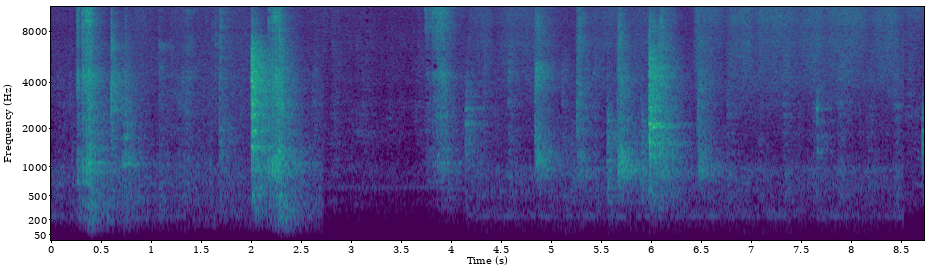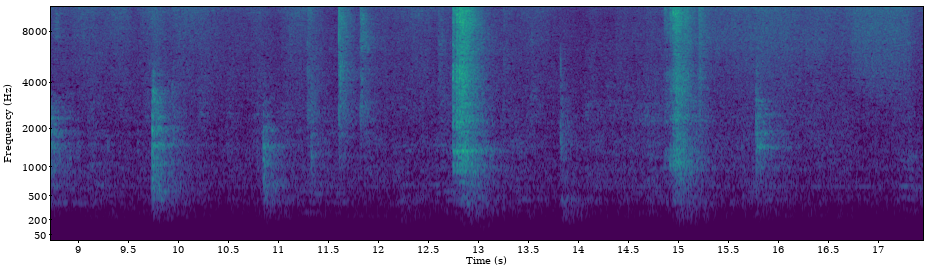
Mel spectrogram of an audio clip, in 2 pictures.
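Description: Dough sheeting machine rolling out pastry dough: irregular clunks and sliding swishes a few seconds apart, over a faint machine hum that drops away about halfway through.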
